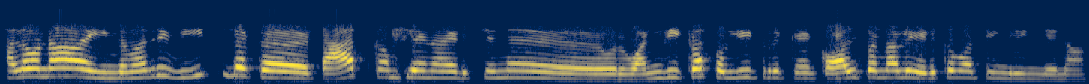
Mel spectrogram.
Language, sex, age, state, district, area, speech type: Tamil, female, 18-30, Tamil Nadu, Nilgiris, urban, conversation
